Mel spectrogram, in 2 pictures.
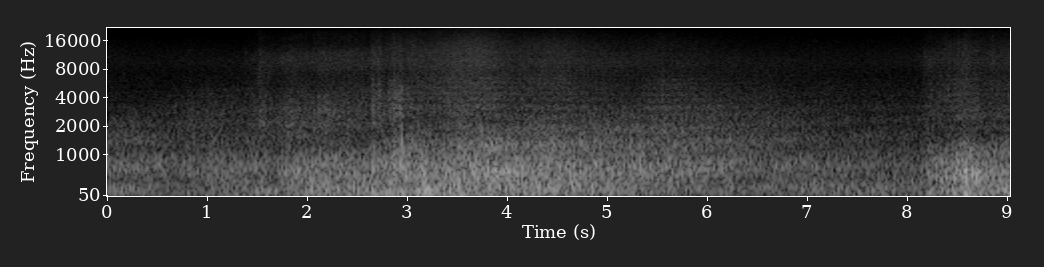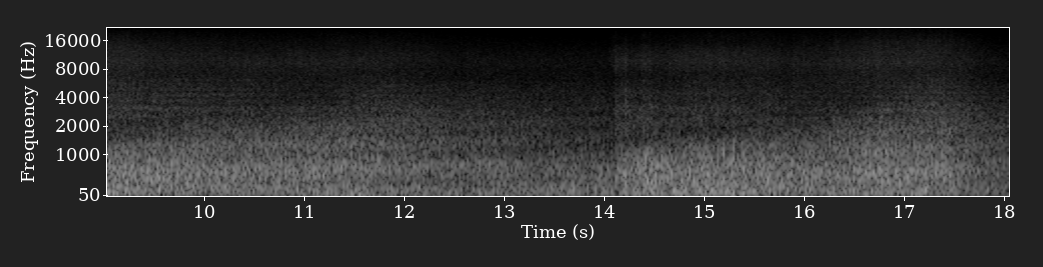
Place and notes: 前洲子, 淡水區, New Taipei City - the waves
On the beach, Sound of the waves
Zoom H2n MS+XY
